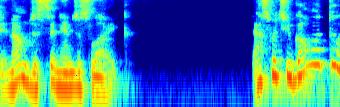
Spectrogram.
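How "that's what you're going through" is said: high-pitched sympathetic question; incredulous high question; retold disbelief. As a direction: ask it taken aback, pitched up. Shocked response to man's troubles.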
